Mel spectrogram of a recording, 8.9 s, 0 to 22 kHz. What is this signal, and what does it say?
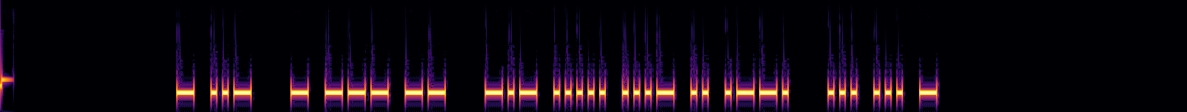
Morse code, heard as a keyed tone, about 28 wpm, 700 Hz. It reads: TU TOM K5VIP SST
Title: K1USN SST QSO Practice - 28wpm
